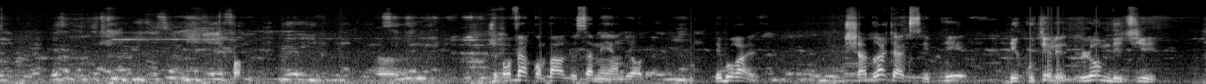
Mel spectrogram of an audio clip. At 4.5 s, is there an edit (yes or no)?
no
